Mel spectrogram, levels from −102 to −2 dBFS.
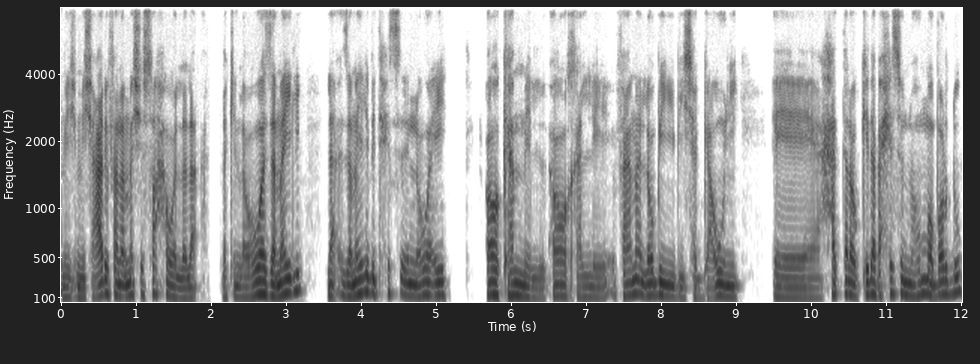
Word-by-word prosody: مش 105 Hz, -1 st, -4 dB
مش 100 Hz, -1 st, -1 dB
عارف 130 Hz, +4 st, +4 dB
أنا 115 Hz, -2 st, +4 dB
ماشي 125 Hz, +2 st, +1 dB
صَح 130 Hz, 0 st, -2 dB
والّا 100 Hz, -4 st, 0 dB
لأ، 100 Hz, 0 st, -2 dB, 0.3 s
لكن 105 Hz, -, -5 dB
لو 100 Hz, 0 st, -3 dB
هو 130 Hz, +5 st, +5 dB
زَمايلي 135 Hz, +8 st, +4 dB, 0.3 s
لأ، 120 Hz, +1 st, -3 dB
زمايلي 125 Hz, +7 st, +3 dB
بتحس 140 Hz, 0 st, -4 dB
إن 120 Hz, -3 st, +2 dB
هو 125 Hz, +4 st, +1 dB
إيه، 125 Hz, +1 st, 0 dB, 0.5 s
آه 130 Hz, 0 st, +5 dB
كمّل، 110 Hz, -6 st, -1 dB
آه 115 Hz, 0 st, +1 dB
خلي 105 Hz, +1 st, -6 dB
فاهمة؟ 125 Hz, +3 st, 0 dB
اللي 120 Hz, -1 st, +1 dB
هو 120 Hz, -, +4 dB
بي 115 Hz, -3 st, +2 dB
بيشجعوني، 100 Hz, +2 st, -2 dB, 0.4 s
آآ 100 Hz, -2 st, -3 dB
حتى 125 Hz, +6 st, -1 dB
لو 120 Hz, -4 st, +2 dB
كده 130 Hz, +3 st, +1 dB
باحس 140 Hz, +2 st, -1 dB
إنّ 125 Hz, -3 st, +3 dB
هُم 125 Hz, +2 st, +1 dB
برضو، 135 Hz, +5 st, +1 dB
115 Hz, 175 wpm, -27 LUFS, 105-130 Hz, 0.5 s, هو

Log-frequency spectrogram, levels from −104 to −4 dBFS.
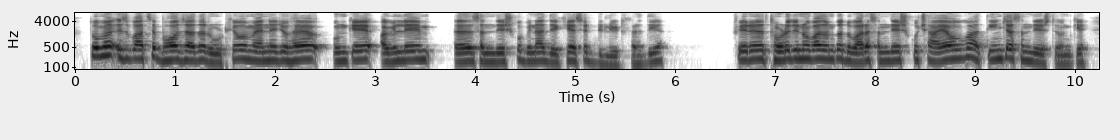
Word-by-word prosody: तो 240 Hz, -1 st, +6 dB
मैं 260 Hz, +1 st, +6 dB
इस 205 Hz, -, 0 dB
बात 200 Hz, -1 st, +2 dB
से 235 Hz, -, +1 dB
बहुत 185 Hz, -2 st, +2 dB
ज़्यादा 185 Hz, 0 st, +2 dB
रूठ 145 Hz, -4 st, -5 dB
गया 195 Hz, -, -2 dB
और 200 Hz, -, +1 dB
मैंने 175 Hz, -1 st, 0 dB
जो 175 Hz, -1 st, -1 dB
है 185 Hz, +2 st, +5 dB, 0.2 s
उनके 170 Hz, +3 st, +2 dB, 0.2 s
अगले 175 Hz, +4 st, +1 dB
अ, 190 Hz, 0 st, -4 dB, 0.3 s
संदेश 155 Hz, 0 st, 0 dB
को 190 Hz, -, -10 dB
बिना 165 Hz, 0 st, -1 dB
देखे 150 Hz, +2 st, -2 dB
ऐसे 170 Hz, +1 st, -1 dB
डिलीट 125 Hz, -5 st, -9 dB
कर 130 Hz, -, -9 dB
दिया। 155 Hz, +5 st, -6 dB, 0.7 s
फिर 190 Hz, +2 st, +2 dB
थोड़े 180 Hz, +2 st, +3 dB
दिनों 200 Hz, 0 st, +1 dB
बाद 200 Hz, 0 st, +5 dB
उनका 200 Hz, +1 st, -1 dB
दोबारा 170 Hz, -1 st, +3 dB
संदेश 175 Hz, 0 st, -2 dB
कुछ 180 Hz, 0 st, -8 dB
आया 165 Hz, +3 st, +3 dB
होगा, 210 Hz, +3 st, 0 dB
3-4 200 Hz, +3 st, -1 dB
संदेश 160 Hz, -8 st, -4 dB
थे -, -, -8 dB
उनके, 130 Hz, +3 st, -7 dB
175 Hz, 225 wpm, -23 LUFS, 160-195 Hz, 0.7 s, तो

